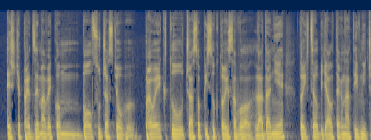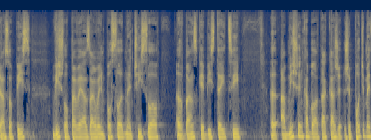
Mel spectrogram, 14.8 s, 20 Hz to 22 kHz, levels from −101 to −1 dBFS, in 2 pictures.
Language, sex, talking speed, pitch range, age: Slovak, male, 130 wpm, 100-115 Hz, 40-59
